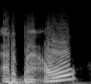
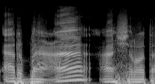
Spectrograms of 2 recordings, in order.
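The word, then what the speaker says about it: أربع عشرة: dua bagian adat ini jadi bukan arbau bukan arbae tapi Arba asrota artinya kalau kemasukan mint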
